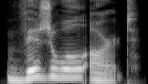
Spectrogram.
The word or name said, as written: visual art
